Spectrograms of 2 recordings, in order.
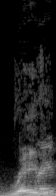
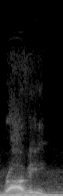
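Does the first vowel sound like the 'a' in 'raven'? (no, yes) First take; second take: yes; no. First: The first vowel is like the 'a' in raven. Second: The first vowel is not like the 'a' in raven. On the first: The speaker calls it right. "like Raven" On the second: The speaker calls it wrong. "I'm gonna say it wrong again"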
